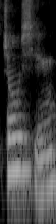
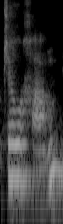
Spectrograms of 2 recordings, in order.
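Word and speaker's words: 周行: So now, along with this very, I think, iconoclastic reading, the controversial phrase "zhouxing" or "zhouhang," you can, I think, pronounce it either way, in the couplet is now glossed as a broad road.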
